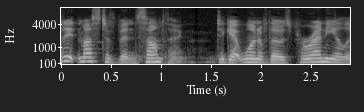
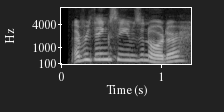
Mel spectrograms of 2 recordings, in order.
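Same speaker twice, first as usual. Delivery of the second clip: much higher, quick dismissive sorcerer; haughty sorcerer; 10 semitones higher, faster than usual. Acted. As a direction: brush it off lightly. Sorcerer, high and fast.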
